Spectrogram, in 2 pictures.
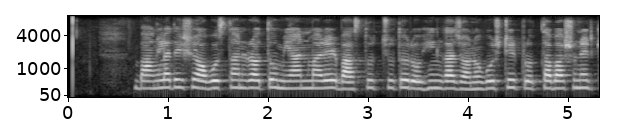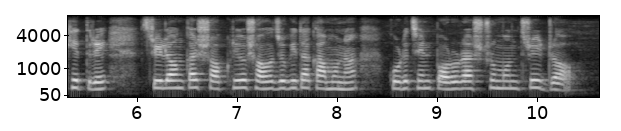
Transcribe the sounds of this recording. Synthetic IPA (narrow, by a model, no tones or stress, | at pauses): baŋlad̪eʃeɔbost̪ʰanɾɔt̪omijanmaɾeɾbast̪ut̪̚t͡ɕut̪oɾoɦiŋɡad͡ʑɔnoɡoʃʈiɾpɾot̪ʰːabaʃoneɾkʰet̪ːɾesɾilɔŋkaɾʃɔkɾioʃɔɦod͡ʑoɡit̪akamona | koɾet͡ɕʰenpɔɾoɾaʃʈɾomont̪ɾiɖɾɔ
